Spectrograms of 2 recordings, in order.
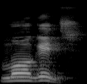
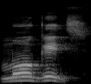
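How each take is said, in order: Both takes have the same delivery.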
